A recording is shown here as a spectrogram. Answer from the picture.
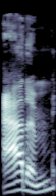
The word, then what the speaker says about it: atom: But usually we say it just like the name. – Yeah. – The boy's or man's name, uh? – Adam. – Yeah. Adam.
